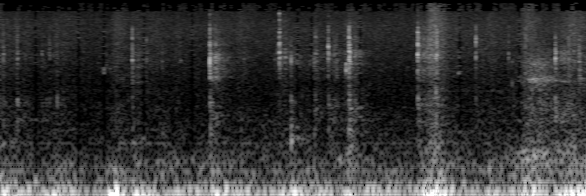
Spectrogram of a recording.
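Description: Typing on a computer keyboard, with faint, irregular key clicks scattered over a steady low hum and no talking.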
